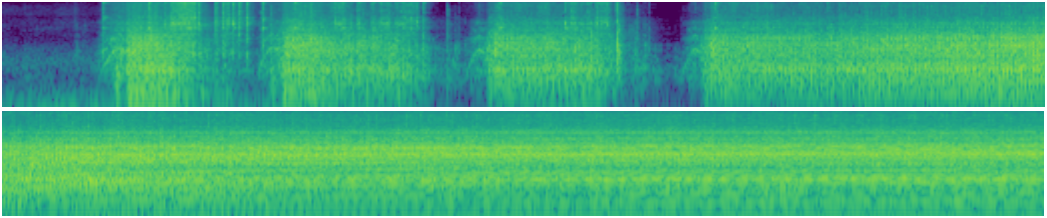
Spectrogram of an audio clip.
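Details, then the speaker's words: Poulan Pro pole saw that was flooded, after a damaged flywheel key was fixed: the two-stroke runs at a high buzz with a loose, marble-like rattle; the owner suspects bearing damage from water. "luckily the engine started and ran but the problem is that I don't like the way this engine sounds it just sounds like a bunch of marbles rolling around in there"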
